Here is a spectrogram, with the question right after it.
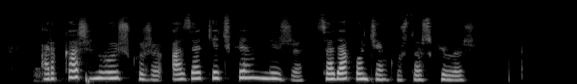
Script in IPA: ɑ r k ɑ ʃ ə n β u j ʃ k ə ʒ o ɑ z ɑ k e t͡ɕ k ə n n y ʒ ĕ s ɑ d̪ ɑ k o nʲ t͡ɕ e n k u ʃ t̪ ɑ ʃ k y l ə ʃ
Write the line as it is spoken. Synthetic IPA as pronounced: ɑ r k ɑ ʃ ə n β u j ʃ k ə ʒ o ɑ z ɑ k e t͡ɕ k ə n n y ʒ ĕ s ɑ d̪ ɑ k o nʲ t͡ɕ e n k u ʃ t̪ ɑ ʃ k y l ə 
